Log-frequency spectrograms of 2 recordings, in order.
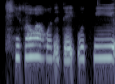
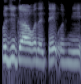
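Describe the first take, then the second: First: It is said in a really cute voice. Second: It is said in a casual, normal voice.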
